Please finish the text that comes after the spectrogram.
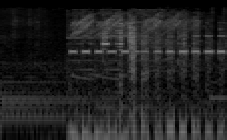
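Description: A transceiver in a video game rings with an electronic buzzing tone that starts abruptly and continues steadily with a pulsing low hum beneath it, moderately loud and without talk.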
